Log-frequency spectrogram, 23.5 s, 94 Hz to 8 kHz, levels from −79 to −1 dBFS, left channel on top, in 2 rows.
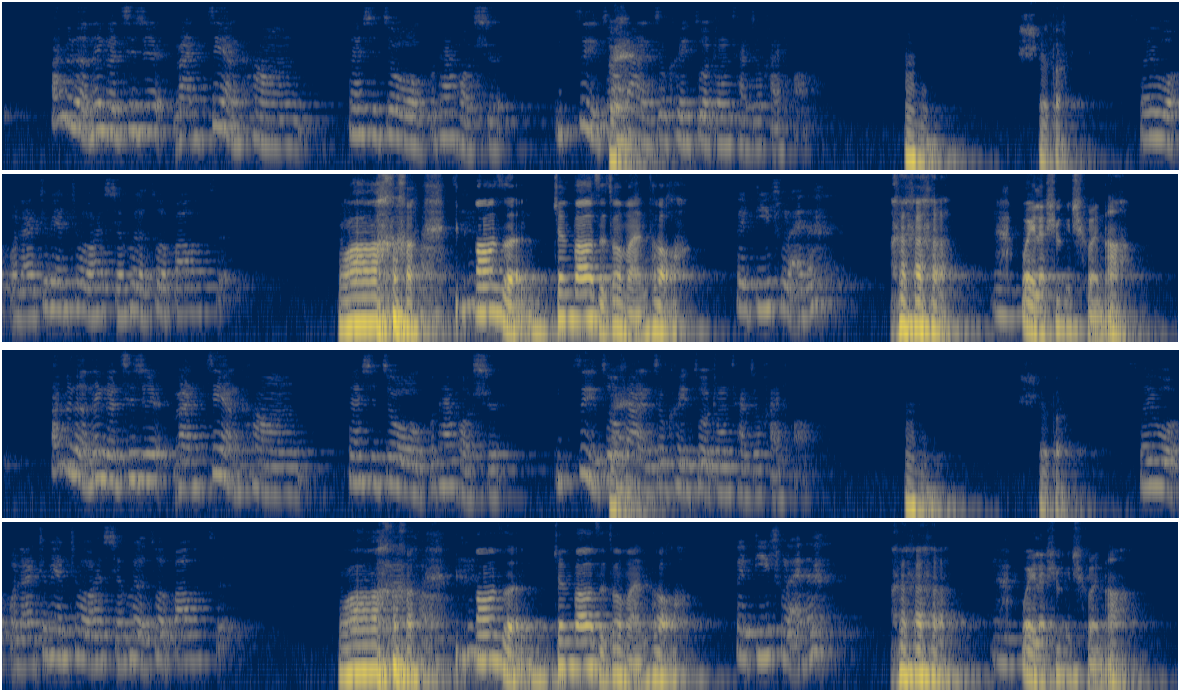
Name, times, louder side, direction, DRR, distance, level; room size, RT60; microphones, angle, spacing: voice 1, 0.5-3.1 3.4-5.1 5.5-8.1 11.4-14.0 15.5-16.6 19.1-20.1 21.6-22.0, equal, 75° right, 3.0 m, -40 dB
voice 2, 9.0-9.4 10.2-10.7 15.1-18.6 20.7-21.3 21.7-23.0, left 3 dB, 45° left, 0.4 m, -24 dB
15.5 x 7.4 x 2.8 m
head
